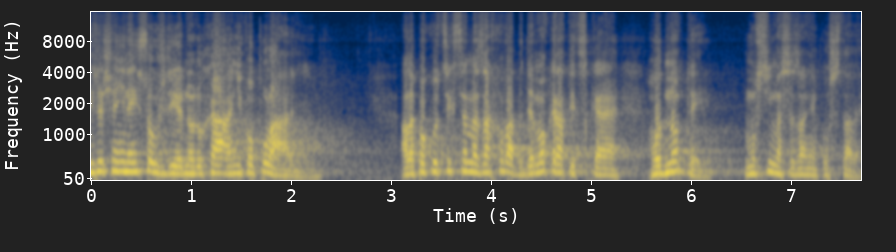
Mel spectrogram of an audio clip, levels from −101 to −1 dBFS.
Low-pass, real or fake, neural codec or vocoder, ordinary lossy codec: 14.4 kHz; fake; vocoder, 44.1 kHz, 128 mel bands every 512 samples, BigVGAN v2; Opus, 32 kbps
